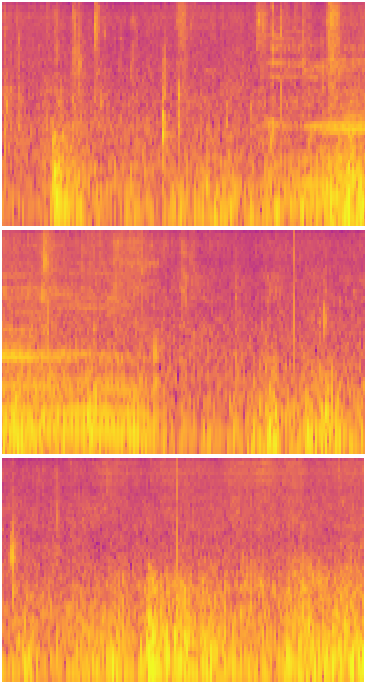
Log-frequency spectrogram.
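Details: Cattle in a traditional English cattle yard on a winter's afternoon, calves separated from their mothers; one long, steady low moo with stacked harmonics lasting about two seconds, amid shuffling, clattering hoof and movement noise in the yard.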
